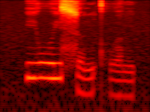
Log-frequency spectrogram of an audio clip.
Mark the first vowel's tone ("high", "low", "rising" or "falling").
high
